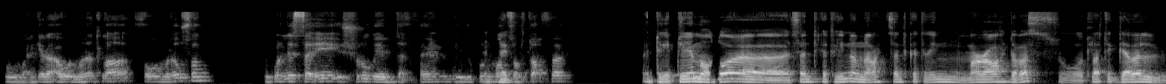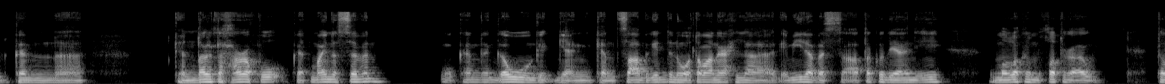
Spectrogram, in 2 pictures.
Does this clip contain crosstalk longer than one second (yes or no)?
no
